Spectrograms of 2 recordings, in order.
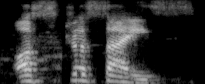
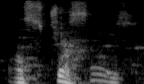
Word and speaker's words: ostracize: ऑस capital में है तो उसको ज्यादा प्रोनाउंस, माने ज्यादा एम्फेसिस करना है। ऑस्ट्रासाइज, ऑस्ट्रासाइज, ostracize. Ostracize.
